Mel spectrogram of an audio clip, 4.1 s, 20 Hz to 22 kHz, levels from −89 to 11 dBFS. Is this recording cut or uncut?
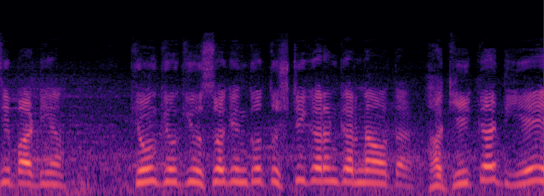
cut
